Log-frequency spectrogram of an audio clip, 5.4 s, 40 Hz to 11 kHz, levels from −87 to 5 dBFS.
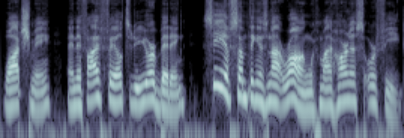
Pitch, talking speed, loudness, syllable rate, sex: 170 Hz, 235 wpm, -18 LUFS, 5.1 syllables/s, male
